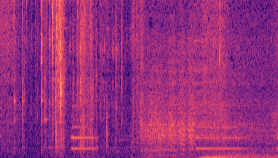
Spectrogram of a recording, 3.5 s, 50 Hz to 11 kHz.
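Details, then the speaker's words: High-mileage engine with 250,000 miles, after a massive intake vacuum leak blamed for hard starting was fixed and reassembled: keys, a quick crank, then it fires promptly and settles into a smooth, even idle with no misses or knocks. "A little bit better. Right. So, this thing's got 250,000 miles on it, too. All right. Sounds good. I'm happy with that."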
